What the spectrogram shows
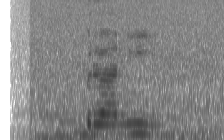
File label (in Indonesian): suara manusia berani; Pengusir Hama Burung Otomatis; human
